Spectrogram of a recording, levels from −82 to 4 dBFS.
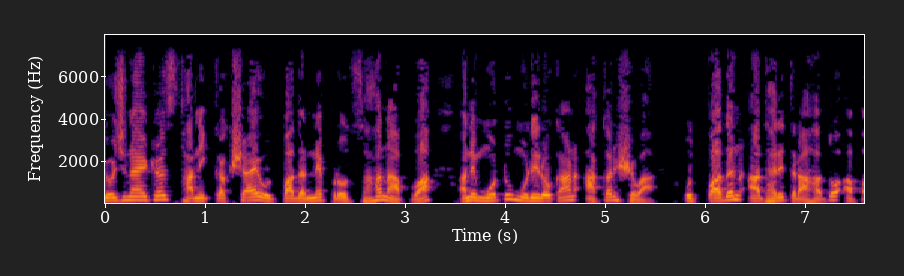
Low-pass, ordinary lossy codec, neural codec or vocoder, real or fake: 7.2 kHz; none; none; real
